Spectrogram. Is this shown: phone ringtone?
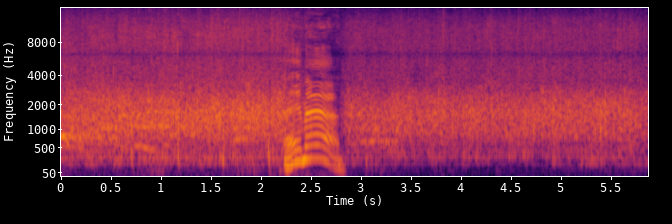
no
